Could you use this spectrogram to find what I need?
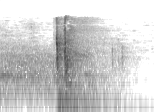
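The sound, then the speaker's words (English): A single solid garden door thunk lands, a short, dull knock of wood with a few faint rattles trailing off as it settles into quiet. “This garden door is usually kept unlocked, I suppose.”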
